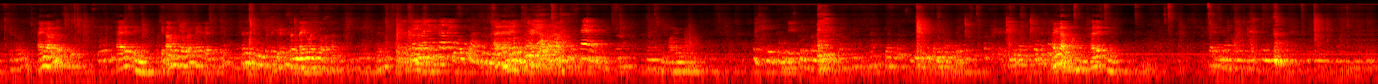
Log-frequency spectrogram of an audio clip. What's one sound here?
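A young man speaks calmly nearby in a room with a slight echo.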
